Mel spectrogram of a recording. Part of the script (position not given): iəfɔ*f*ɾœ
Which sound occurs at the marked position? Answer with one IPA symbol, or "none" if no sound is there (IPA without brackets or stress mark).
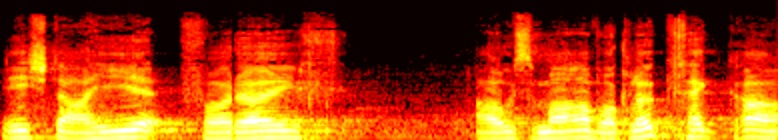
none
